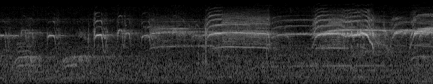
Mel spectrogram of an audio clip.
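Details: Brown-eared bulbuls, several birds in daytime: scattered short chips at first, then sustained shrill squealing calls with bending, stacked harmonics, overlapping and growing louder toward the end.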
